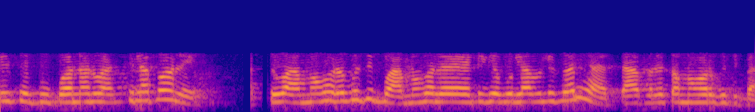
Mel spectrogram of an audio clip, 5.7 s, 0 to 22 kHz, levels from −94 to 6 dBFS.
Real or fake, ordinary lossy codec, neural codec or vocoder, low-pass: fake; none; vocoder, 44.1 kHz, 128 mel bands, Pupu-Vocoder; 3.6 kHz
